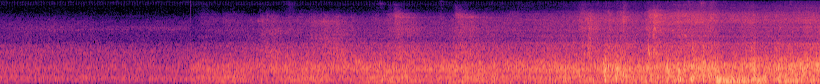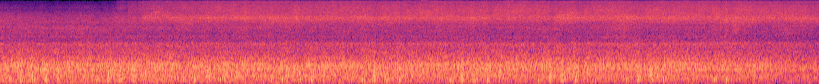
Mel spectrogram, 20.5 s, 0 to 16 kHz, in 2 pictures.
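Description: Southern Class 377 electric multiple unit running through the station. Its rumble builds over the first several seconds, then the wheels clatter over rail joints as the carriages pass close, easing slightly near the end.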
